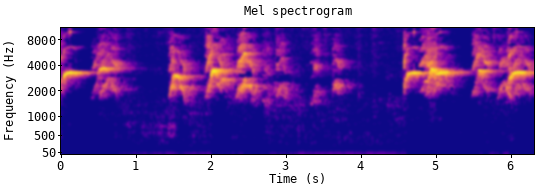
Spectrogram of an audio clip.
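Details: Several pet cockatiels chattering in a series of short, harsh, whistled chirps and squawks in uneven bursts, some clustered together and some spaced apart.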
